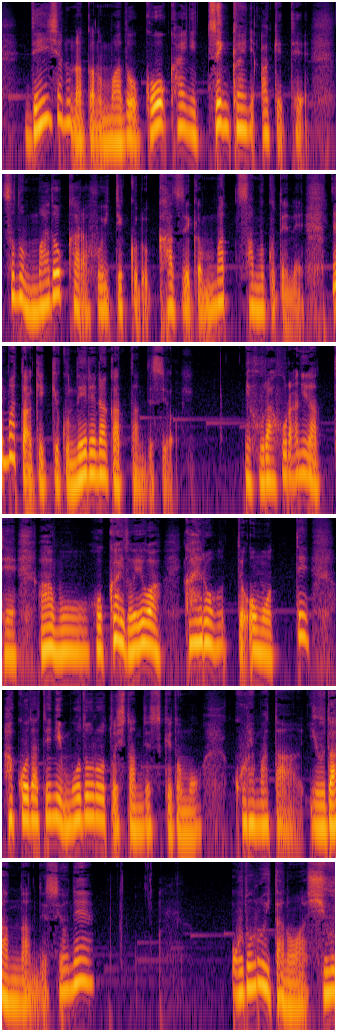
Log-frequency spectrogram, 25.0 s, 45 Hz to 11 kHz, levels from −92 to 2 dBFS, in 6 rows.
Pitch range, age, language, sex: 125-175 Hz, 40-59, Japanese, male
